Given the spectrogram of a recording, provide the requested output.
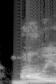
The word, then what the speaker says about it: Mahle: And for our podcast listeners, Molly is spelled Mahle.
